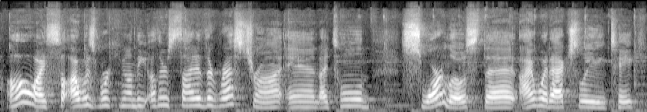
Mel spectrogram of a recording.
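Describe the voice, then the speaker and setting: A man's voice: high-pitched, normal speed, darkish tone, soft background music, pitched above the performer's own voice, close to an everyday voice. A man voicing a young waitress ex-girlfriend who is overly familiar, gushing and dramatic, in a comic story. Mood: fake cheery. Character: chirpy, fake-friendly, then indignant ex-girlfriend, a young waitress.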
